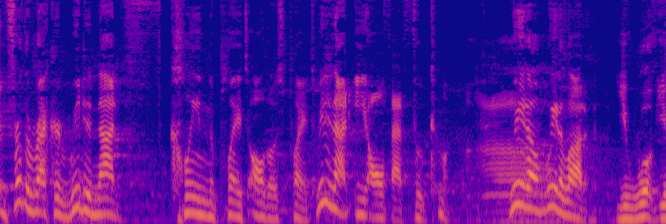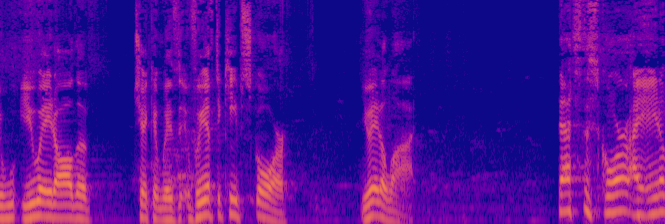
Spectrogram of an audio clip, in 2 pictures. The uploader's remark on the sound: LIVE from French Lick Resort in Indiana. French Lick's Pete Dye Course is host to the Big Ten Men's Golf Championship this weekend.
